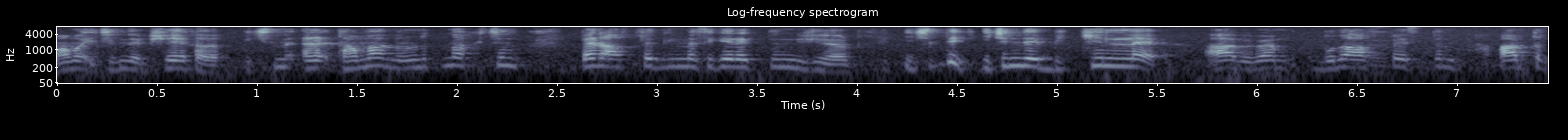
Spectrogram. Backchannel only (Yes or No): Yes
